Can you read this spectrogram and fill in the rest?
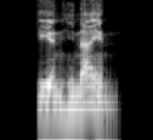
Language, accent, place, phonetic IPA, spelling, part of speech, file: German, Germany, Berlin, [ˌɡeːən hɪˈnaɪ̯n], gehen hinein, verb, De-gehen hinein.ogg
- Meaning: inflection of hineingehen: 1. first/third-person plural present 2. first/third-person plural subjunctive I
